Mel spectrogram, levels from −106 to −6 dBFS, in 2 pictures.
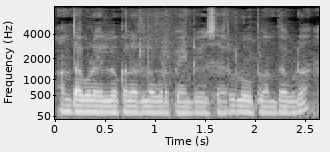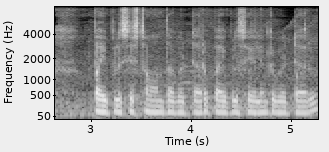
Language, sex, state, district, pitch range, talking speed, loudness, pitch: Telugu, male, Andhra Pradesh, Sri Satya Sai, 115-125 Hz, 240 wpm, -20 LUFS, 120 Hz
